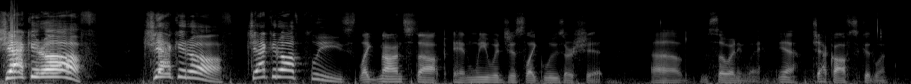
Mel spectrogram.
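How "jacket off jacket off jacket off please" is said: very loud, very high, shrill, drawn-out scream. Retelling how an older teacher walked the hallway, imitating a teacher screaming. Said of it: "walk down the hallway screaming".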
